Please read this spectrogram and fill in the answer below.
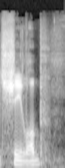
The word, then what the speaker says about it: Shelob: Yeah, I've always said Shelob.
